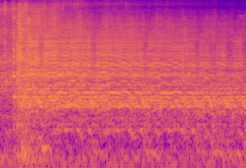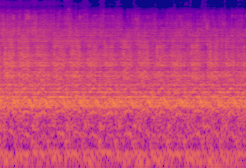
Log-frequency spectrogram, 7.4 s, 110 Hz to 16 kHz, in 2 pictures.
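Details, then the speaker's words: Lansing Bagnall Model A tug, Perkins P4 diesel, with heat applied after a weak first try: the starter churns steadily, gives one brief firing puff, but never catches. It has compression. "oh nearly she's trying you know she's trying oh dear sounds like she's wanting to go but it's not having it"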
